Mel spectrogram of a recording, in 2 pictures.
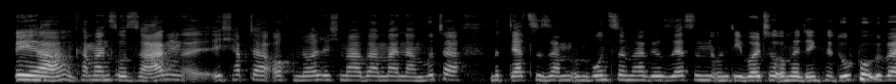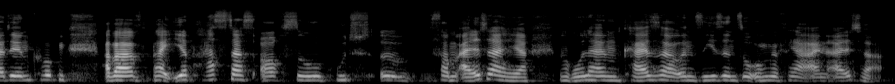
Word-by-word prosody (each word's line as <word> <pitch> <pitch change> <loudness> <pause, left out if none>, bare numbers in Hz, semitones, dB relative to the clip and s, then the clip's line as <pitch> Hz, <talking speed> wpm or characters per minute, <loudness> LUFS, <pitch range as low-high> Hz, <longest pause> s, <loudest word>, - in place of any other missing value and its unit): Ja, 200 -2 +6
kann 205 +2 -7
man 205 0 -2
so 200 -3 -3
sagen. 175 +4 +2
Äh, 230 - -7
ich 225 - -7
habe 220 0 -8
da 210 -3 -3
auch 205 0 -9
neulich 205 +2 -5
mal 200 -1 -3
bei 195 -1 -3
meiner 190 -1 -4
Mutter 215 +3 -4 0.3
mit 200 0 -9
der 195 0 +1
zusammen 195 -1 -5
im 190 0 -7
Wohnzimmer 205 0 -3
gesessen 195 +1 -2
und 185 +1 -5
die 185 - 0
wollte 190 +2 +2
unbedingt 185 -1 0
'ne 195 - -6
Doku 200 +6 +3
über 200 -1 +3
den 200 0 +4
gucken. 215 -1 -3 0.4
Aber 195 0 +9
bei 195 0 +4
ihr 215 +1 +3
passt 220 +4 -7
das 220 -1 +4
auch 190 0 -3
so 195 0 -1
gut, 225 - -10
äh, 400 0 0 0.4
vom 195 -2 -4
Alter 220 +7 +4
her, 170 -3 -1 0.3
ne, 185 - -8
Roland 190 +1 -1
Kaiser 185 +1 +1
und 185 0 -3
sie 185 +2 -4
sind 195 -1 -3
so 180 +1 -3
ungefähr 185 0 -4
ein 165 0 -1
Alter. 180 +1 -5
195 Hz, 175 wpm, -28 LUFS, 185-205 Hz, 0.4 s, Aber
